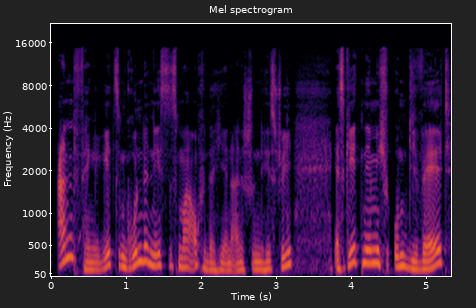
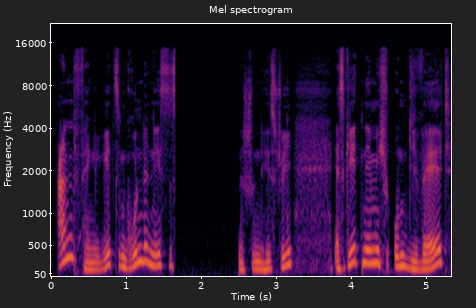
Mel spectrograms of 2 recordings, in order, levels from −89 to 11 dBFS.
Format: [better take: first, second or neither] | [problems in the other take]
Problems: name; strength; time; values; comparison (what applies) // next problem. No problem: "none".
first | audio cutting out; at 1.5 s for 1 s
